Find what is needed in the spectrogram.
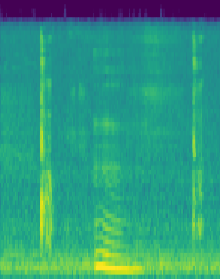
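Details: Baby with hiccups: two short, sharp hiccups about two seconds apart, with a brief voiced sound between them over quiet room noise.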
